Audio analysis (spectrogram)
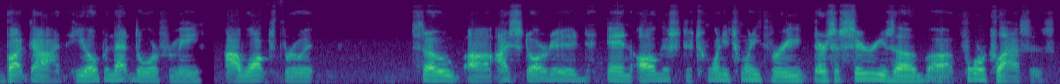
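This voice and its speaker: A man tells his story in a candid, informal way, like talking to friends. His voice is forward and bright with a creaky, gravelly grain. The sound is close and dry, if a little dull and lo-fi. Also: medium pitch, steady tone, a little slow, dry recording. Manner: informal, candid, peppered with "man", "dude" and "you know". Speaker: testimony guest in recovery. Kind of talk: personal testimony, conversational storytelling.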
